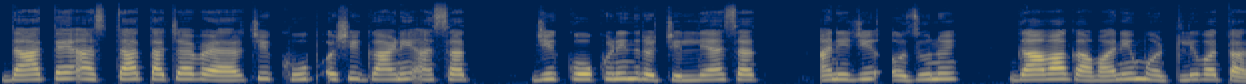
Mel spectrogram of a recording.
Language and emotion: Goan Konkani, neutral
